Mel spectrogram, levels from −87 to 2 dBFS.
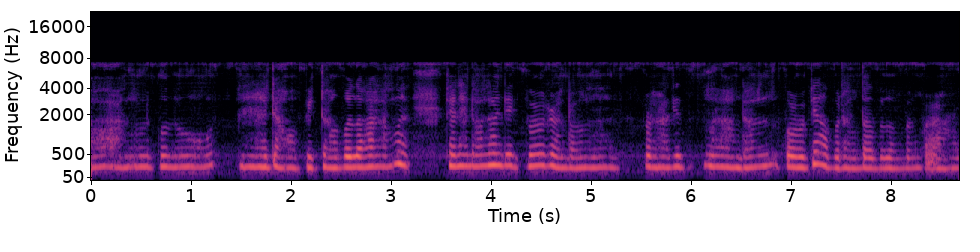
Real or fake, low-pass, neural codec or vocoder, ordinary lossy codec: fake; 7.2 kHz; autoencoder, 22.05 kHz, a latent of 192 numbers a frame, VITS, trained on one speaker; none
